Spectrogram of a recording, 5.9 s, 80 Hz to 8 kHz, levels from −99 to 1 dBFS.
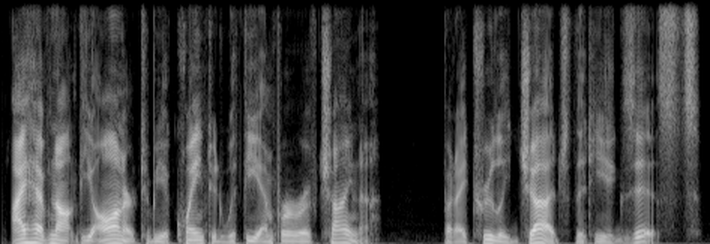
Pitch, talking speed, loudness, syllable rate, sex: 95 Hz, 205 wpm, -24 LUFS, 5.6 syllables/s, male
